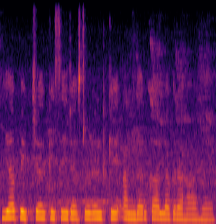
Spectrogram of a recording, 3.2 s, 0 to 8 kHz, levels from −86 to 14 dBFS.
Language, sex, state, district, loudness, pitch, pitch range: Hindi, female, Uttar Pradesh, Lucknow, -16 LUFS, 230 Hz, 215-235 Hz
